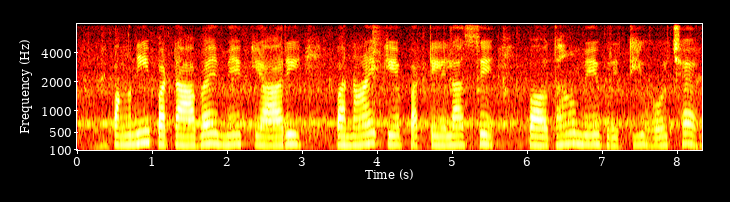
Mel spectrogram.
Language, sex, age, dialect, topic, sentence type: Maithili, female, 18-24, Angika, agriculture, question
